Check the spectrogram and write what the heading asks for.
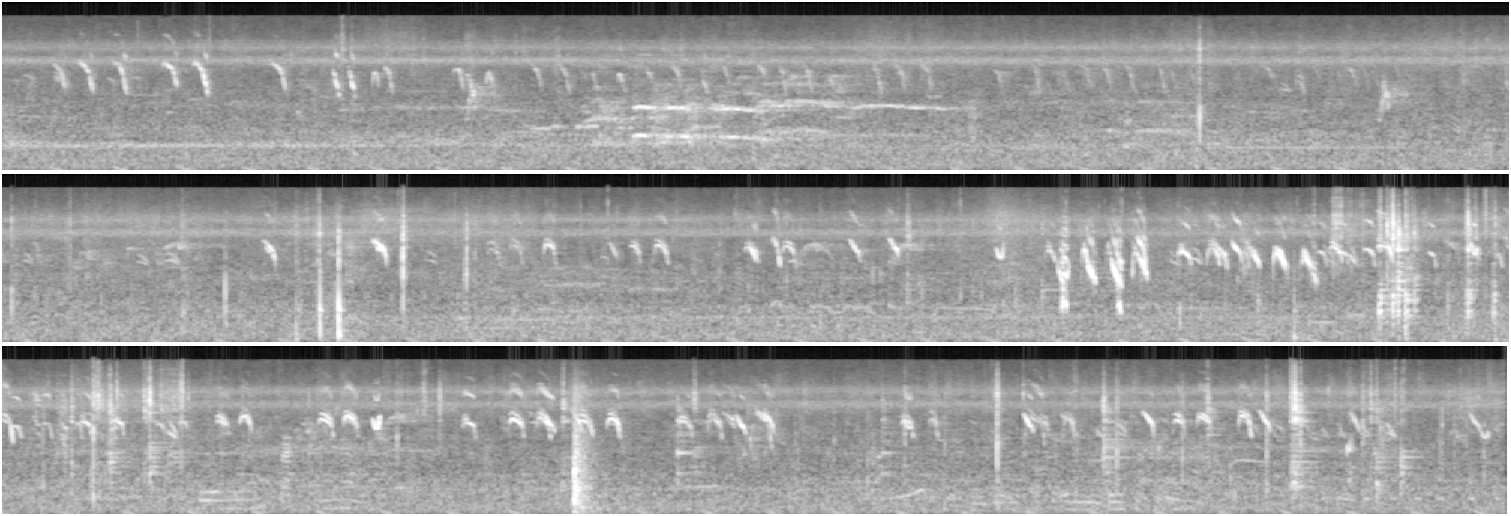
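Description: Chickens pecking grain from an aluminium colander, their beaks ticking rapidly against the metal, with occasional clucks. The pecking grows busier after about twelve seconds.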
